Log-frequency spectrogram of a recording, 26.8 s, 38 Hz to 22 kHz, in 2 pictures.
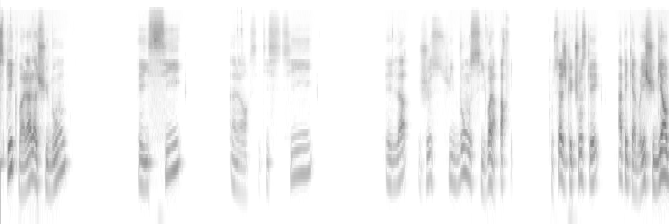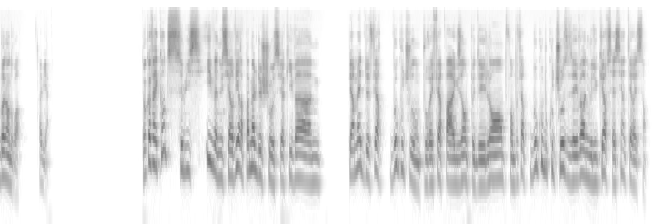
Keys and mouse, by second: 6.4 right click, 11.3 Tab, 19.0 n.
